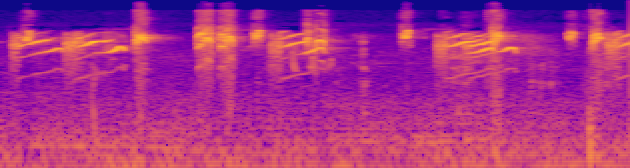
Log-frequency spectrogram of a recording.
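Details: Bird lure recording of sogon: shrill twittering phrases of quick rising and falling squeaks, separated by short pauses.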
